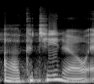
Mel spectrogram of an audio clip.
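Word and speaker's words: Cottineau: Julie Catino, and Catino is spelled C-O-T-T-I-N-E-A-U, a little French twist.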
